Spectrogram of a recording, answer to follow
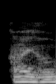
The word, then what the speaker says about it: Io: this is with the moon Io, or EO, however you choose to pronounce it.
